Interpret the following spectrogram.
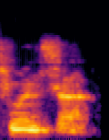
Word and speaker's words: Sun Tzu: It's not Sun Tzu, by the way. His name is pronounced Sun Tzu.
